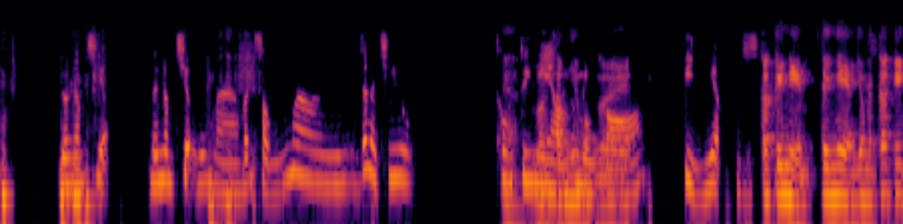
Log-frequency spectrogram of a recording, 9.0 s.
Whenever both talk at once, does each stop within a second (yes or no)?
no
